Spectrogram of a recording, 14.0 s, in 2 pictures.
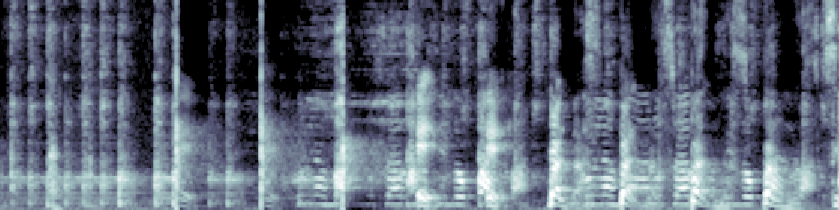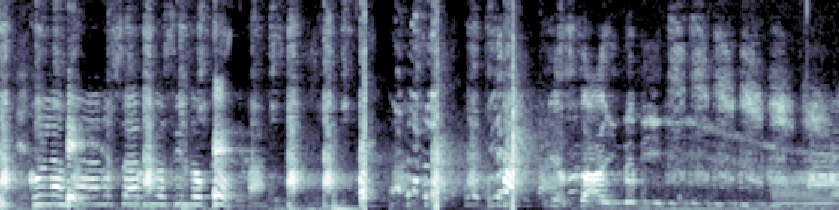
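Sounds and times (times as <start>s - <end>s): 
person singing or talking melodically: 0.0s - 13.9s
hands clapping: 0.4s - 3.6s, 9.4s - 11.7s
laughter: 10.0s - 13.9s.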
